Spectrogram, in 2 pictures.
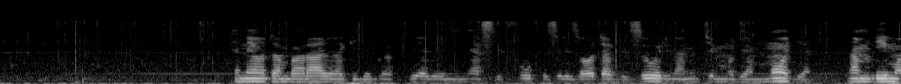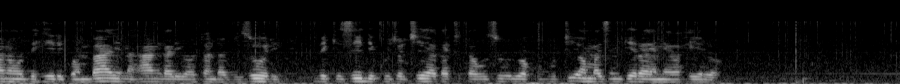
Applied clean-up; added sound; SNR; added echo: none; Crackle; 14 dB; none.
